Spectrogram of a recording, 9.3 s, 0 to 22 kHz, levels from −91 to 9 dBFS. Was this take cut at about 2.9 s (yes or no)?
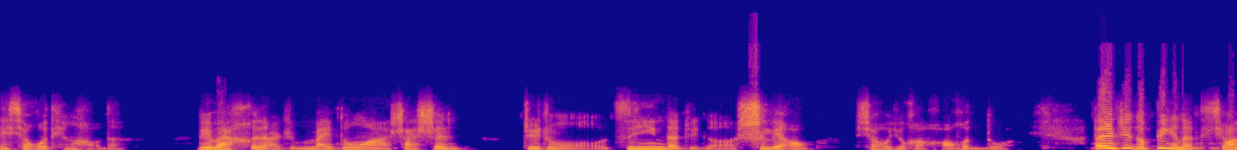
no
